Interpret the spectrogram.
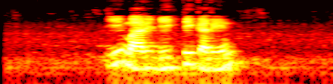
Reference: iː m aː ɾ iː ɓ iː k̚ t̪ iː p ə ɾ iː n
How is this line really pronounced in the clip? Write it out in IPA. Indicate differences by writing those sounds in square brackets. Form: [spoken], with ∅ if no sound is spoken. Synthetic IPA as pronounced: iː m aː ɾ iː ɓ iː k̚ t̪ iː [k] ə ɾ iː n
